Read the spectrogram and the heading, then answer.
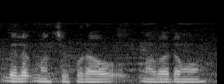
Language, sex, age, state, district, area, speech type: Bodo, male, 45-60, Assam, Udalguri, rural, spontaneous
